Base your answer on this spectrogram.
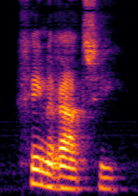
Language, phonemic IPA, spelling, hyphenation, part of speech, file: Dutch, /ɣeː.nə.ˈraː.(t)si/, generatie, ge‧ne‧ra‧tie, noun, Nl-generatie.ogg
- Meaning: generation, age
